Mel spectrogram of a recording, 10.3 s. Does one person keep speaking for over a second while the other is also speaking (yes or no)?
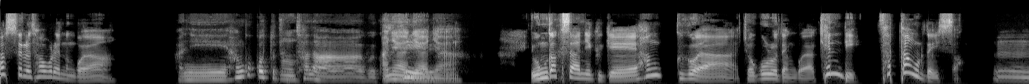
no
